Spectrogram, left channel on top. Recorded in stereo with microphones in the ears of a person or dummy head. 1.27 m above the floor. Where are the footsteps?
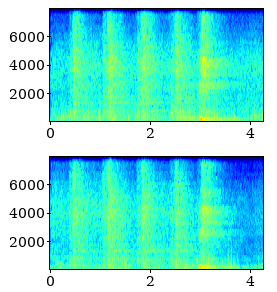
55° right (ahead or behind), 2 m; by 2.5 s 35° right (ahead or behind), 3.5 m.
